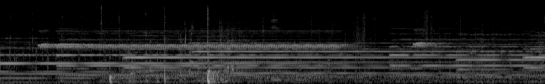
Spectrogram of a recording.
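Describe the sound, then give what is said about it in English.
Hooflike clip-clop footsteps of a horse-like video game creature trotting past small bulb-like orb enemies in an open-world game, a handful of sharp, unevenly spaced taps over a steady layer of sustained tones and ambient game music, with no one talking. “They think that they can fight us, but they're very wrong, because we can just trot past them.”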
